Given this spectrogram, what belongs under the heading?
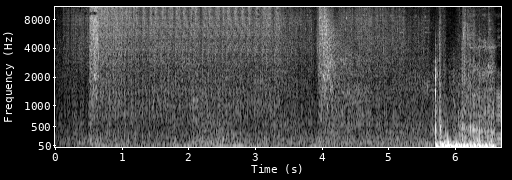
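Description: Continuous weapon fire from the Esperia Glaive in the video game Star Citizen, a dense, loud, rumbling barrage with a few sharper blasts and a heavy boom near the end.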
